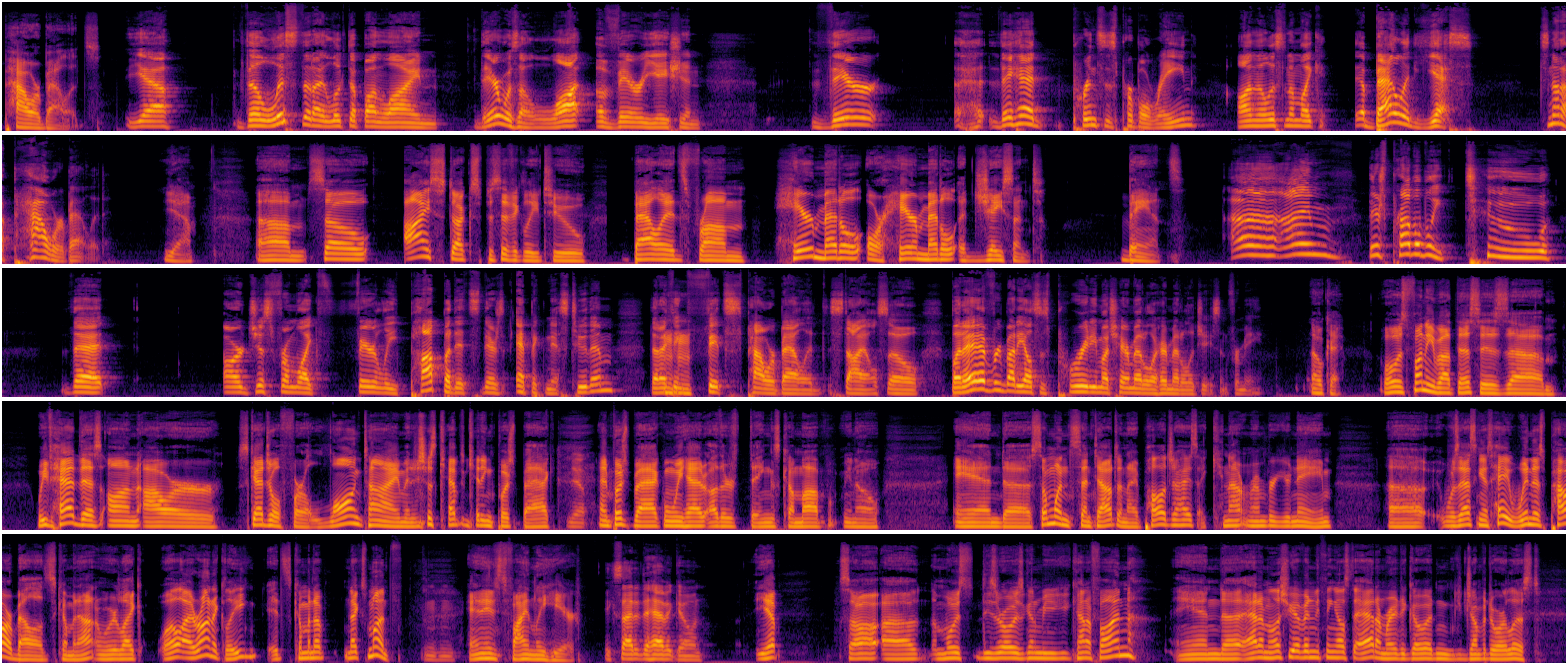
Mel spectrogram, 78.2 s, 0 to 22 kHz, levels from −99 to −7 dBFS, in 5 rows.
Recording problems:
none

